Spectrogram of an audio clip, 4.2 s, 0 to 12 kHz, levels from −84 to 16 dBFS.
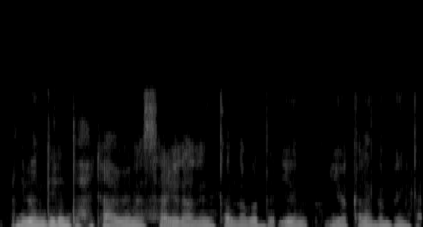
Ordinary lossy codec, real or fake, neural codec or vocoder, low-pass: none; fake; codec, 16 kHz, 4 kbps, FreqCodec, smaller model; 7.2 kHz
